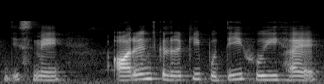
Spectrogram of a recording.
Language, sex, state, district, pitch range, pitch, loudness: Hindi, female, Uttar Pradesh, Lucknow, 200-230 Hz, 205 Hz, -20 LUFS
